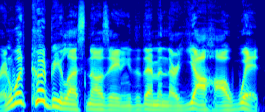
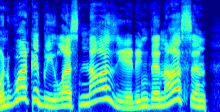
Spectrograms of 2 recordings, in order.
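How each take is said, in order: First: Said in the usual way. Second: High, sing-song lady voice; mock party lady. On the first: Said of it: "narrator repeats bitterly". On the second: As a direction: tease like delivering a punchline. Woman delivers punchline.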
